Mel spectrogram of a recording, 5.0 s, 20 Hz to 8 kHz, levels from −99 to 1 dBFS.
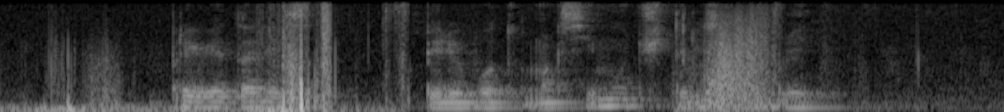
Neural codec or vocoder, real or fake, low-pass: none; real; 7.2 kHz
